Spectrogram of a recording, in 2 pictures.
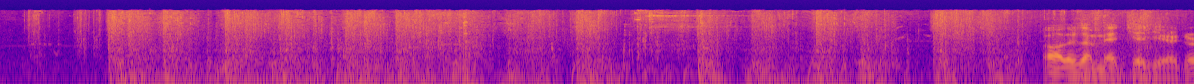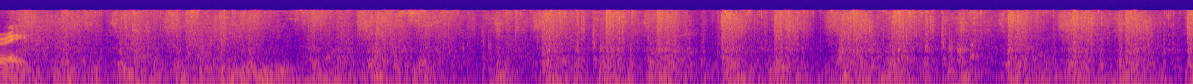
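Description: A pickaxe strikes and smashes objects repeatedly.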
